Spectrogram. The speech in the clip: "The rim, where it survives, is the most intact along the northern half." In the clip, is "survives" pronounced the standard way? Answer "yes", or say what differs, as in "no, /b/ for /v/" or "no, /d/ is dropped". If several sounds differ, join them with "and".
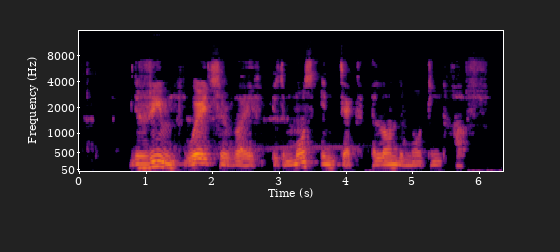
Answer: no, /z/ is dropped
